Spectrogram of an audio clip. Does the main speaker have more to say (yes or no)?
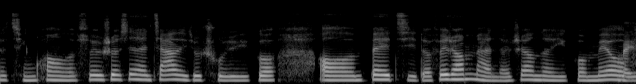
yes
